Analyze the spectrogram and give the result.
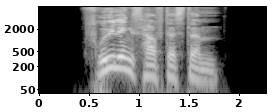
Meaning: strong dative masculine/neuter singular superlative degree of frühlingshaft
- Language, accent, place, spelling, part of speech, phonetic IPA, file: German, Germany, Berlin, frühlingshaftestem, adjective, [ˈfʁyːlɪŋshaftəstəm], De-frühlingshaftestem.ogg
